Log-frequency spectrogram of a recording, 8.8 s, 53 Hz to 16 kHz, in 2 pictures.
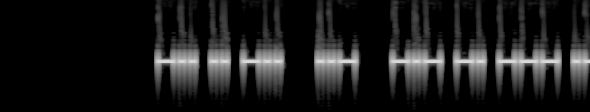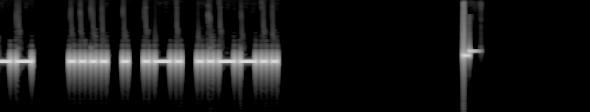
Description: Morse code, heard as a keyed tone, about 30 wpm, 700 Hz. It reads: DID U KNOW HER?
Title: Sentences from Top 100 Words and Abbreviations 30wpm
